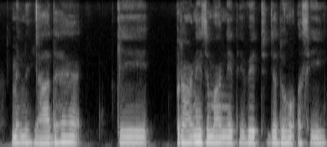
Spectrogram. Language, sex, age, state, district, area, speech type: Punjabi, male, 18-30, Punjab, Hoshiarpur, urban, spontaneous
